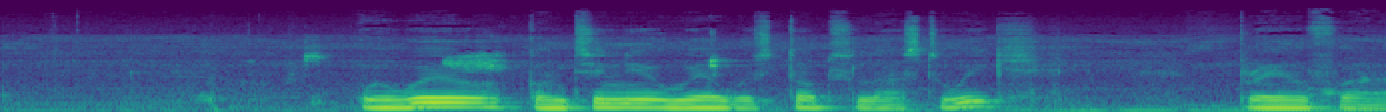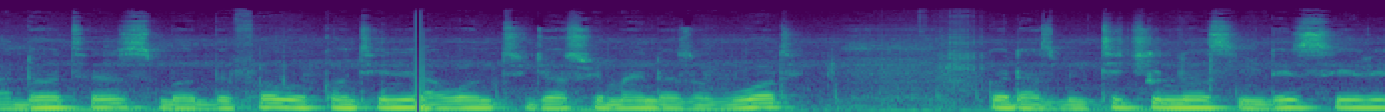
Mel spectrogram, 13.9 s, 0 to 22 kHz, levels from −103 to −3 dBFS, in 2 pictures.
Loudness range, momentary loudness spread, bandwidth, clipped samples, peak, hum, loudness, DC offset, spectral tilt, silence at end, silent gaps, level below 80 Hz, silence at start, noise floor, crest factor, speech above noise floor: 7 LU; 10 LU; 10 kHz; under 0.1%; -10 dBFS; none; -28 LUFS; under 0.1%; -7.5 dB/octave; 0 s; none; -50 dBFS; 1 s; -55 dBFS; 18 dB; 29 dB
